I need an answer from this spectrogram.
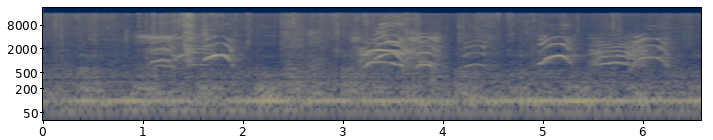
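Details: Tota, a house cat born to a stray, with her six kittens: high arched mews come in clusters, several voices overlapping, rising and falling quickly, with a steady low hum underneath.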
